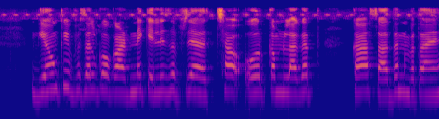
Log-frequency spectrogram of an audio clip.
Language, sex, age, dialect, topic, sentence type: Hindi, female, 18-24, Awadhi Bundeli, agriculture, question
